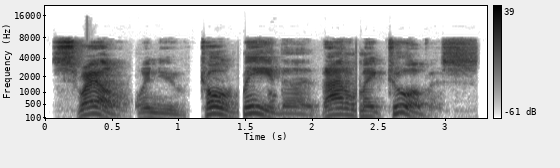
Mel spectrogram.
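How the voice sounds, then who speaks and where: An actor playing a tough, wisecracking, impatient private detective in a radio drama, brusque and sardonic. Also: male voice, medium pitch, big pitch swings, unhurried, slightly rough, lo-fi sound. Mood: cool. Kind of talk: hardboiled radio drama acting with narration.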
